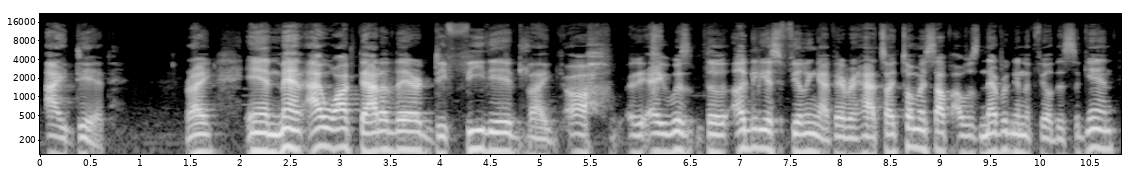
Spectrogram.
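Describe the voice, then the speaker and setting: A man's voice: mid-range voice, a bit bright. Casual Southern Californian man, guest. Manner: informal, often adds "right?" and "man". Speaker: podcast guest, marketing founder. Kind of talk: casual interview chat.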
